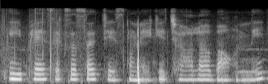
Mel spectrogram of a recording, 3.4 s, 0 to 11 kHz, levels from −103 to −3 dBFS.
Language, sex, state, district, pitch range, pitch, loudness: Telugu, female, Andhra Pradesh, Annamaya, 175-200 Hz, 190 Hz, -23 LUFS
